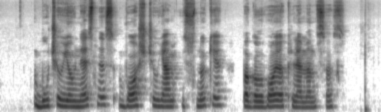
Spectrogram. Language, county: Lithuanian, Vilnius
